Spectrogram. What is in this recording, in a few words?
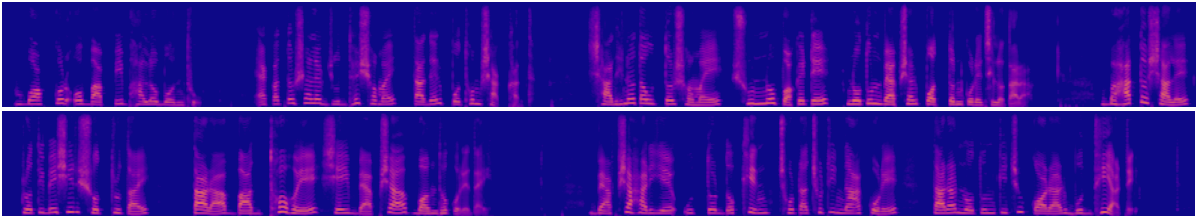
Female Gem In Cont Speech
